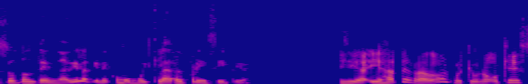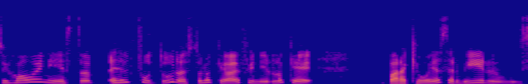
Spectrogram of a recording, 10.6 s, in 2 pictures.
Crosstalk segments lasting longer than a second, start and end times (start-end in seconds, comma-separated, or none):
none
